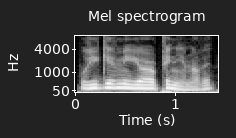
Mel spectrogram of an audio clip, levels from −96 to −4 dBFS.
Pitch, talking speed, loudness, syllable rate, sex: 135 Hz, 335 wpm, -14 LUFS, 7.3 syllables/s, male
